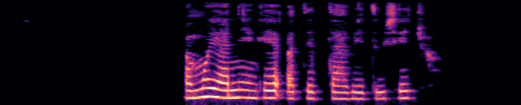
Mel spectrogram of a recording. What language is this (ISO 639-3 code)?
kln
